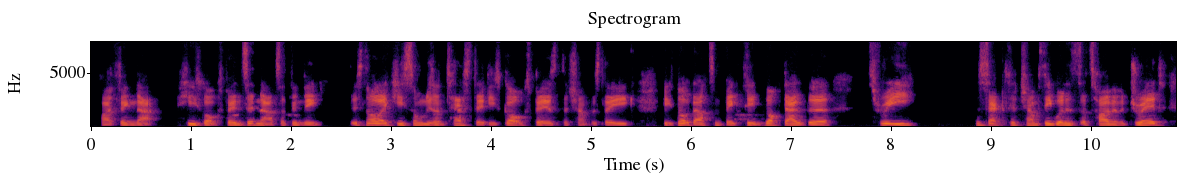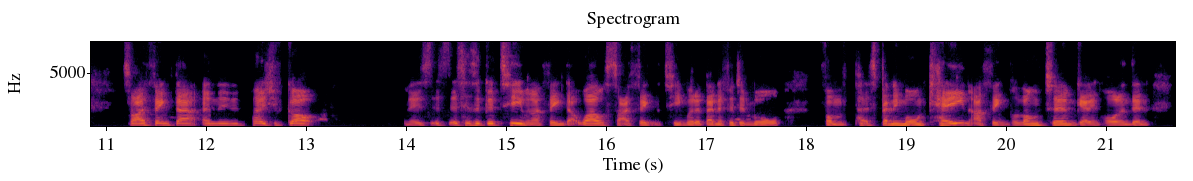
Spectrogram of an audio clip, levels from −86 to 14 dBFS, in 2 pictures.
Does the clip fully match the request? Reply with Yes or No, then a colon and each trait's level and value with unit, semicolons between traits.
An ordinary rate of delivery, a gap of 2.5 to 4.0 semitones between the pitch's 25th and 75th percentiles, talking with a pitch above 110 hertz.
No: fast, 240 wpm; average, 3.3 semitones; low, 130 Hz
